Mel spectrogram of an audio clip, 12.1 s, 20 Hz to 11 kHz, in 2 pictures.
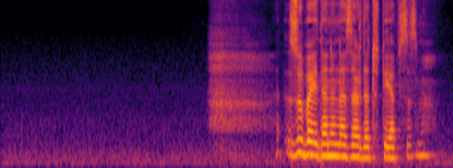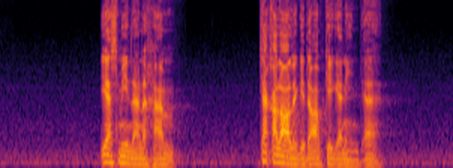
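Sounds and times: woman's intake of breath: 2.8 - 3.7.

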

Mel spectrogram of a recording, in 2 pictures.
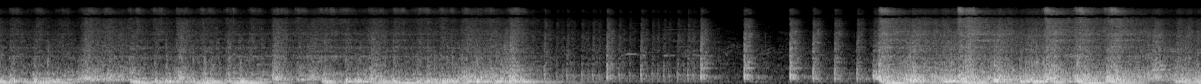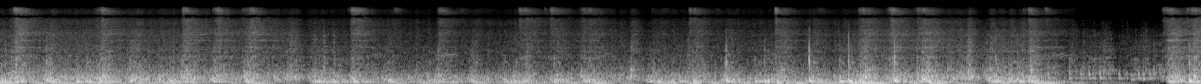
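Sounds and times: marching drum corps: 0.0 - 24.0.

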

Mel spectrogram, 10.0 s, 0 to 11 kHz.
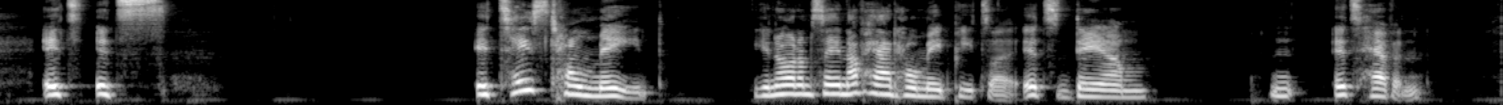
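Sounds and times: short breath: 0.0 - 0.3
tiny faint clicks: 1.8 - 2.2.

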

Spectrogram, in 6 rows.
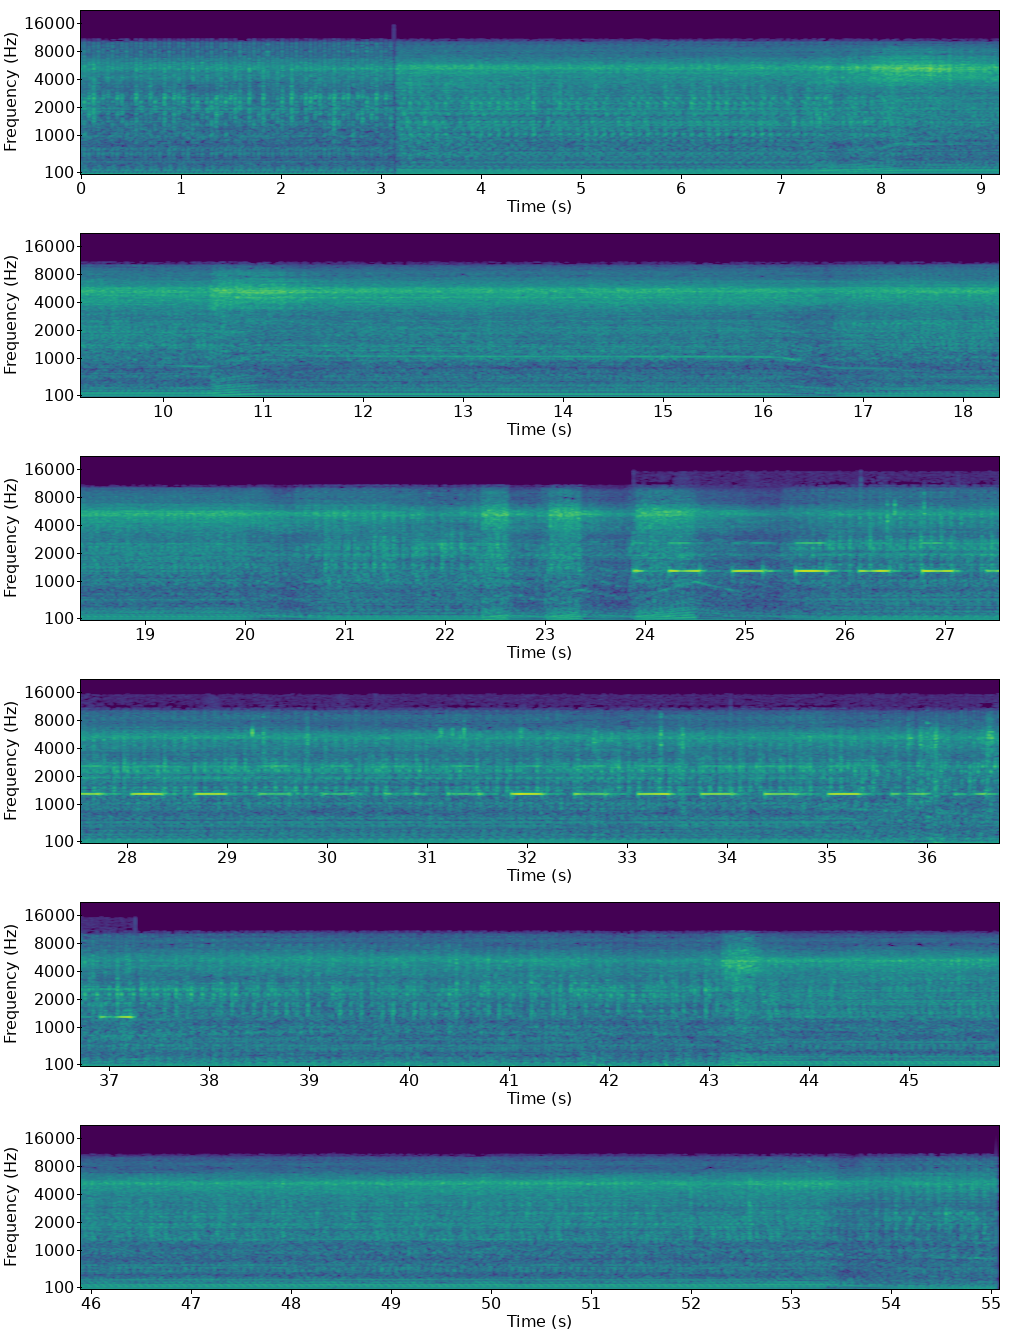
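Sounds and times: engine running: 0.0 - 55.0
reversing alarm beeps: 23.9 - 37.4.

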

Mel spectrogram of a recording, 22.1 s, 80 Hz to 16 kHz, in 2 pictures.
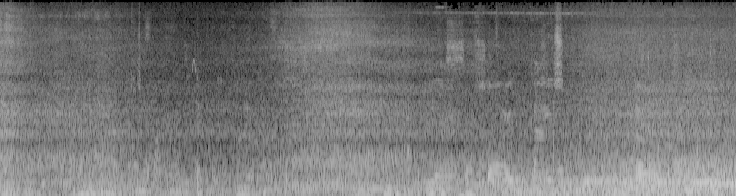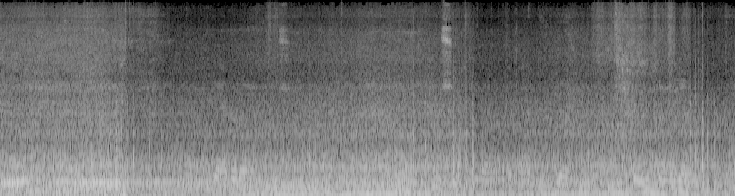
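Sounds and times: road and engine noise: 0.0 - 22.0.

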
